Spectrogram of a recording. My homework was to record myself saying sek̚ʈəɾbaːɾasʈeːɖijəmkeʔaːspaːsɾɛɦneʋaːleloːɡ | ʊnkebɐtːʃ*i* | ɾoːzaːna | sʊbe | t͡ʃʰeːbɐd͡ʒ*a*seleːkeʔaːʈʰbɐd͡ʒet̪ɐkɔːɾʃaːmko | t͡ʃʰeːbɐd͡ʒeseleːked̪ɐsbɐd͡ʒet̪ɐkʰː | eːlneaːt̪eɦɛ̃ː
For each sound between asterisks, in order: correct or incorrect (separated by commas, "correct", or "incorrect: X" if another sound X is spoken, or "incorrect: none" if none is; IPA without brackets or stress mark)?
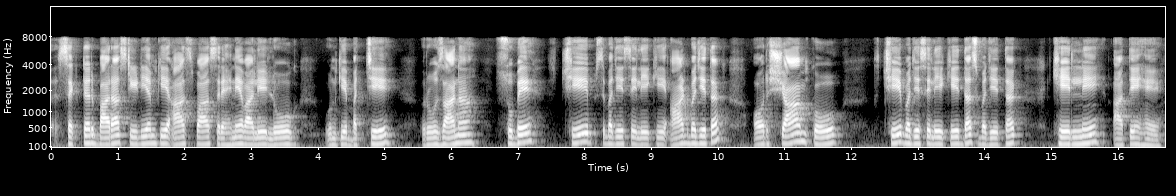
incorrect: e, incorrect: e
